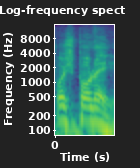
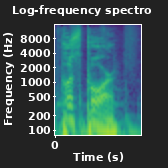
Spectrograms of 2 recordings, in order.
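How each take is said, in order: First: The name ends like potpourri. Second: The name does not end like potpourri. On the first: The speaker calls it right. "So think potpourri and think Pushpure" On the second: The speaker calls it wrong. "Am I saying it right?"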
